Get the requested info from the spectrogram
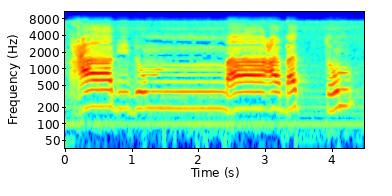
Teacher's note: تنوین کے بعد میم آ رہا ہے، اس لیے یہاں ادغام بغنہ ہوگا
